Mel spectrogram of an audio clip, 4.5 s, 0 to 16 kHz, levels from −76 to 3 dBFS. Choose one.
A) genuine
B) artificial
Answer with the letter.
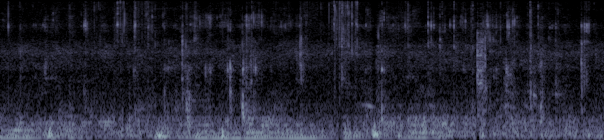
A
